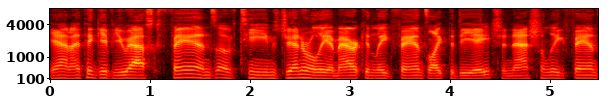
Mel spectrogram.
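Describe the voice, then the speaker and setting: The voice has a bright, sharp tone and moves at a very fast pace. The recording is very clean, with a silent background. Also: man. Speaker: podcast host. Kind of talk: casual interview.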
